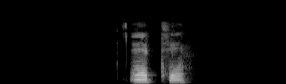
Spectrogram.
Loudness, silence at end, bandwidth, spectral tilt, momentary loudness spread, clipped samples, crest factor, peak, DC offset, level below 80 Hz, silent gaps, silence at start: -24 LUFS; 1 s; 7.8 kHz; -5.5 dB/octave; 17 LU; under 0.1%; 24 dB; -6 dBFS; under 0.1%; -64 dBFS; none; 1.3 s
